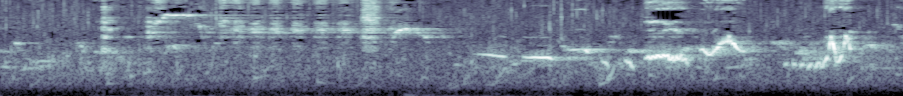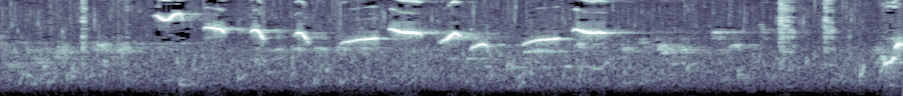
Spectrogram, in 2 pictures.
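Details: White-rumped shama song used to train contest birds, beginning with soft buzzy notes and scattered ticks, then building into a rapid series of bright, high, rising and falling whistled notes.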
